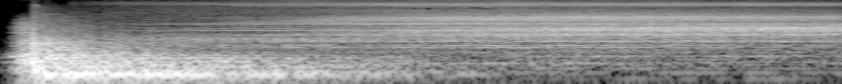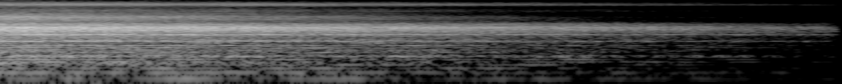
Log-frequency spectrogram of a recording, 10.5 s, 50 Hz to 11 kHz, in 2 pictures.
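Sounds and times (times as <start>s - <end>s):
trailer hit: 0.1s - 3.0s.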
